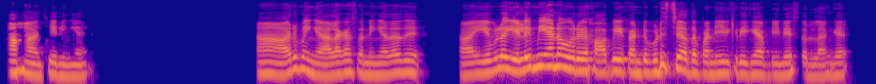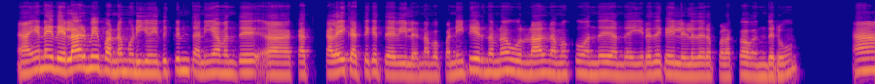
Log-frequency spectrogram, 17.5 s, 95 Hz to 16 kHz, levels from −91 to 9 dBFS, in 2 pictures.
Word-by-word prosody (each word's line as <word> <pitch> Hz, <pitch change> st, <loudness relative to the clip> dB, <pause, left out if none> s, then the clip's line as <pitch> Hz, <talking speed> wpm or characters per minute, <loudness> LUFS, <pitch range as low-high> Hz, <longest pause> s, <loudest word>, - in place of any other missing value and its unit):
அஹ. 195 Hz, -4 st, +1 dB
செரிங்க. 160 Hz, -4 st, -4 dB, 1.8 s
அ, -, -, -2 dB, 0.2 s
அருமைங்க. 220 Hz, -4 st, -1 dB
அழகா 180 Hz, +4 st, +1 dB
சொன்னீங்க. 170 Hz, -2 st, -4 dB
அதாவது, 200 Hz, +2 st, -2 dB, 0.5 s
அ -, -, -3 dB, 0.2 s
எவ்ளோ 235 Hz, +6 st, +3 dB
எளிமையான 280 Hz, +5 st, +6 dB
ஒரு 225 Hz, -2 st, +4 dB
ஹாபிய 195 Hz, +2 st, +2 dB
கண்டுபுடிச்சு. 200 Hz, +8 st, 0 dB
அத 195 Hz, -, 0 dB
பண்ணிருக்கிறீங்க 180 Hz, 0 st, -3 dB
அப்டீன்னே 170 Hz, +1 st, -4 dB
சொல்லலாங்க. 160 Hz, +1 st, -7 dB, 0.6 s
அ -, -, 0 dB
ஏன்னா, 255 Hz, +2 st, +4 dB
இத 230 Hz, -, +5 dB
எல்லாருமே 255 Hz, +2 st, +7 dB
பண்ண 200 Hz, -2 st, +2 dB
முடியும். 190 Hz, -1 st, 0 dB
இதுக்குன்னு 215 Hz, +2 st, -3 dB
தனியா 185 Hz, +2 st, -1 dB
வந்து 195 Hz, +1 st, -2 dB, 0.2 s
அ -, -, +3 dB, 0.2 s
க -, -, -1 dB, 0.3 s
கலை 195 Hz, +3 st, +4 dB
கத்துக்க 195 Hz, +1 st, -1 dB
தேவையில்ல. 170 Hz, -2 st, -1 dB
நம்ம 170 Hz, 0 st, -6 dB
பண்ணிட்டே 190 Hz, +6 st, -2 dB
இருந்தோம்னா 205 Hz, 0 st, -1 dB
ஒரு 185 Hz, -, -5 dB
நாள் 185 Hz, +1 st, +1 dB
நமக்கு 180 Hz, +1 st, -7 dB
வந்து 180 Hz, +1 st, -3 dB
அந்த 170 Hz, 0 st, -7 dB
இடது 175 Hz, +2 st, -3 dB
கையில 175 Hz, -3 st, -1 dB
எழுதுற 165 Hz, +1 st, -2 dB
பழக்கம் 160 Hz, +1 st, -4 dB
வந்துரும். 165 Hz, +4 st, -4 dB, 0.7 s
அ, -, -, +3 dB
185 Hz, 155 wpm, -22 LUFS, 170-200 Hz, 1.8 s, எல்லாருமே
